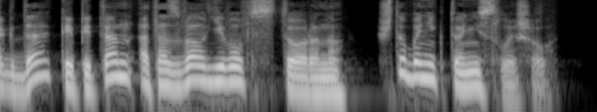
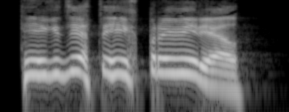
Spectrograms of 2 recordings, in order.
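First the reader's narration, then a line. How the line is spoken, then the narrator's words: Open laughter. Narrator (Russian): Роха откровенно смеялся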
